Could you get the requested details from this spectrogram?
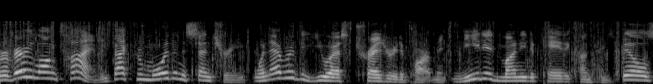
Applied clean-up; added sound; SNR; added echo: neural mask model RNNoise.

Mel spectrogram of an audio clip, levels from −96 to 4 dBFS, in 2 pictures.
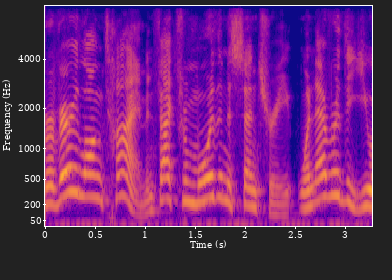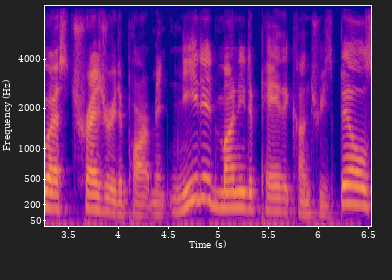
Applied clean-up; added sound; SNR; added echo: none; none; none; none.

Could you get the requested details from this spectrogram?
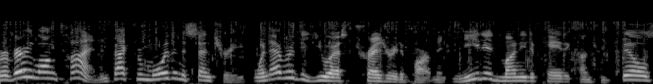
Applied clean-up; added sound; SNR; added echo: classical method spectral subtraction.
